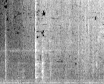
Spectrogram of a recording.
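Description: Food frying in a pan while being stirred with a utensil, with a couple of light clicks a little before halfway through.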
